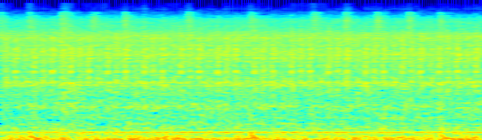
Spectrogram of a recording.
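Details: Daihatsu Sirion petrol engine with the check engine light on: uneven idle with a faint regular stumble, occasionally dropping a cylinder; the injectors are being checked, ECM or wiring is suspected, and the cause is not confirmed.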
